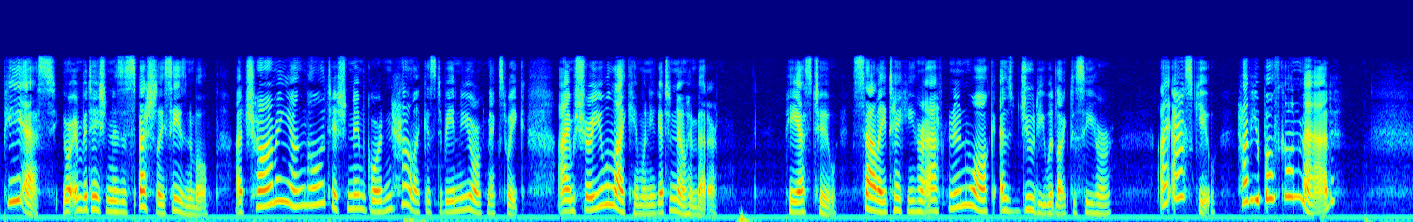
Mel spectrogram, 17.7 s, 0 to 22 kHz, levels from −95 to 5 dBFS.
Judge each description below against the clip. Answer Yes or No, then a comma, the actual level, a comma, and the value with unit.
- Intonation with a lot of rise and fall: Yes, wide, 7.9 semitones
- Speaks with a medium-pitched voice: No, high, 210 Hz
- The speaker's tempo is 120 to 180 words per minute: No, average, 190 wpm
